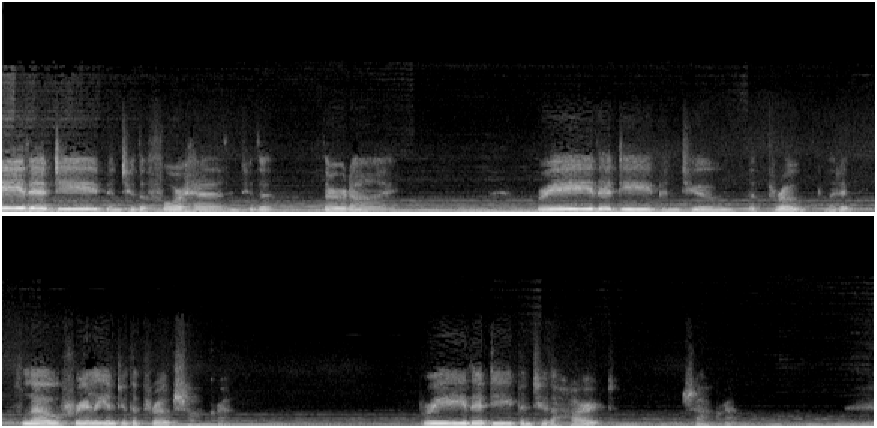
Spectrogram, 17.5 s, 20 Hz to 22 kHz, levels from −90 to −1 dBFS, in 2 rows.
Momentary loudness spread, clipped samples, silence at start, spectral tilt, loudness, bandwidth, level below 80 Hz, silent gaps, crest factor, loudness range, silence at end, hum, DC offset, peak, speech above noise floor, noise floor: 24 LU; under 0.1%; 0 s; -6.5 dB/octave; -23 LUFS; 10.5 kHz; -40 dBFS; none; 18 dB; 9 LU; 0 s; none; under 0.1%; -4 dBFS; 25 dB; -47 dBFS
